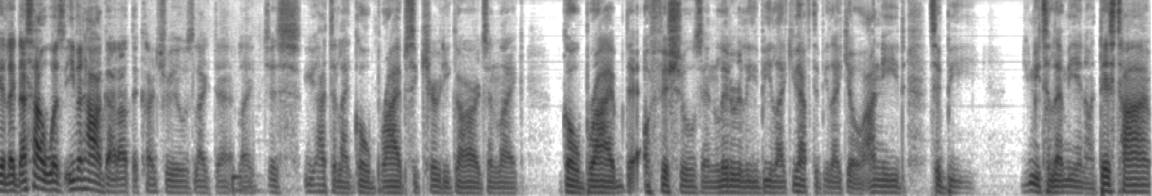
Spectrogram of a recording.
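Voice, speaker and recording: This man has a New York accent and talks very fast. His voice is very deep, and his loudness swings widely. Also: ordinary pitch variation. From Brooklyn, New York. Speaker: singer and model. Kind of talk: casual chat. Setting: studio.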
